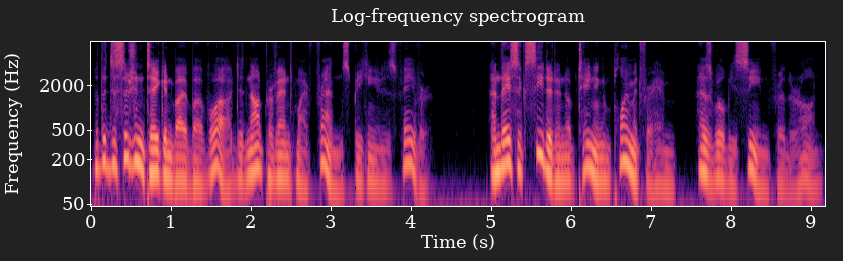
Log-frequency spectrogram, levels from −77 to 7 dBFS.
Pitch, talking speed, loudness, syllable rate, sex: 110 Hz, 190 wpm, -18 LUFS, 5.2 syllables/s, male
